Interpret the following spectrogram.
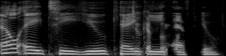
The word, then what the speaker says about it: Latukefu: His last name is L A T U K E F U. I bet it's Latukefu.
